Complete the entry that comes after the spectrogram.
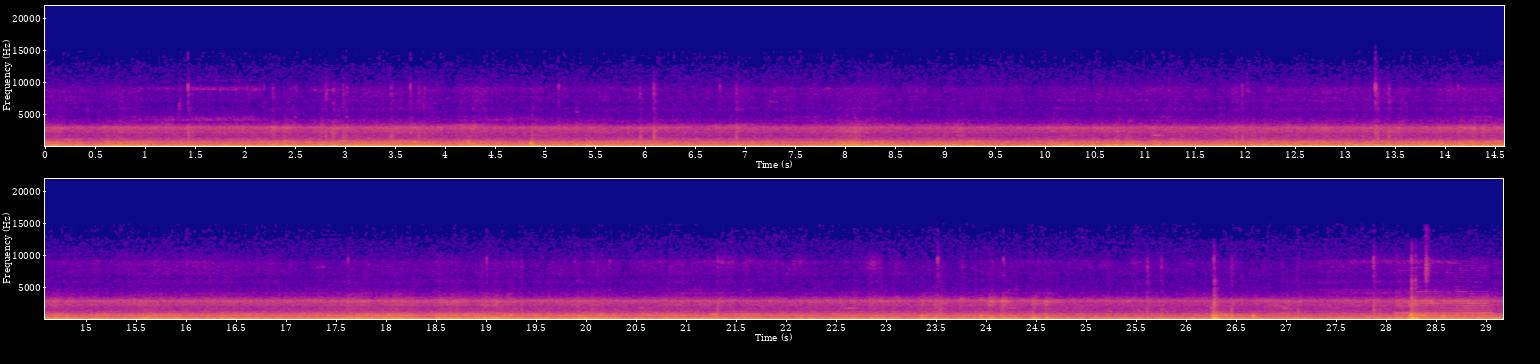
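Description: A moving passenger train heard from inside the carriage: a steady low rumble, with a couple of short knocks near the end.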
